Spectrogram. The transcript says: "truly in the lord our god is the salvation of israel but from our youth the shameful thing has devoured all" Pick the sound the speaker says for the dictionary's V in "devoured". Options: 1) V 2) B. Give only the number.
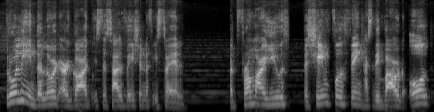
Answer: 1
